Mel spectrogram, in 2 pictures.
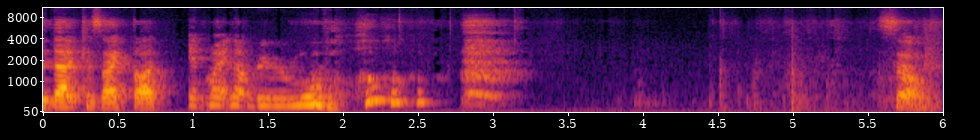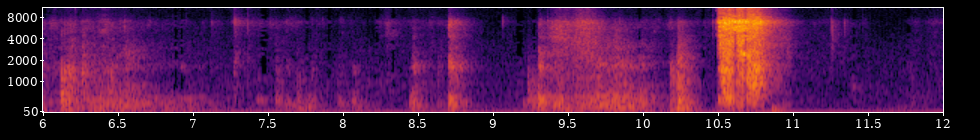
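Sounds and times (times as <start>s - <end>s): masking tape ripping off roll: 10.4s - 11.1s
tape rustle: 10.4s - 11.5s.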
